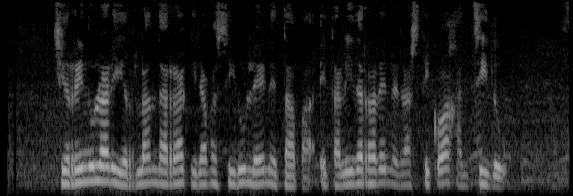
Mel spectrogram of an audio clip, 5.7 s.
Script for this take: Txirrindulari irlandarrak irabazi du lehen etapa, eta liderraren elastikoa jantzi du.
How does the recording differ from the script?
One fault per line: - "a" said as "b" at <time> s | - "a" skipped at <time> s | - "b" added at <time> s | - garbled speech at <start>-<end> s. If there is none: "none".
none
